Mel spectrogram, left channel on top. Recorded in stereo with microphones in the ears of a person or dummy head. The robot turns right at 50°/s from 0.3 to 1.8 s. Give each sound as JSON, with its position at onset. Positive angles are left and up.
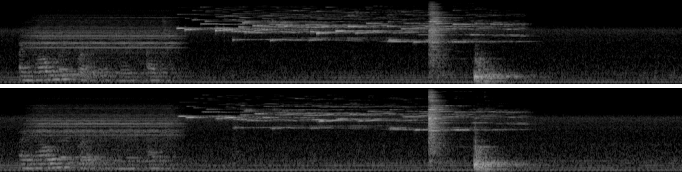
{"t": 0.2, "sound": "a woman speaking", "azimuth_deg": 55, "distance_m": 2.5}
{"t": 1.8, "sound": "a chime", "side_deg": 70, "distance_m": 2.5}
{"t": 4.3, "sound": "a clunk", "side_deg": -25, "distance_m": 1.3}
